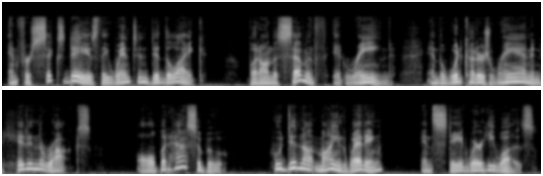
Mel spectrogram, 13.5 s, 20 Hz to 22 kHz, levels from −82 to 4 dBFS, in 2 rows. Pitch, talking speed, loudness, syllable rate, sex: 145 Hz, 175 wpm, -19 LUFS, 4.3 syllables/s, male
